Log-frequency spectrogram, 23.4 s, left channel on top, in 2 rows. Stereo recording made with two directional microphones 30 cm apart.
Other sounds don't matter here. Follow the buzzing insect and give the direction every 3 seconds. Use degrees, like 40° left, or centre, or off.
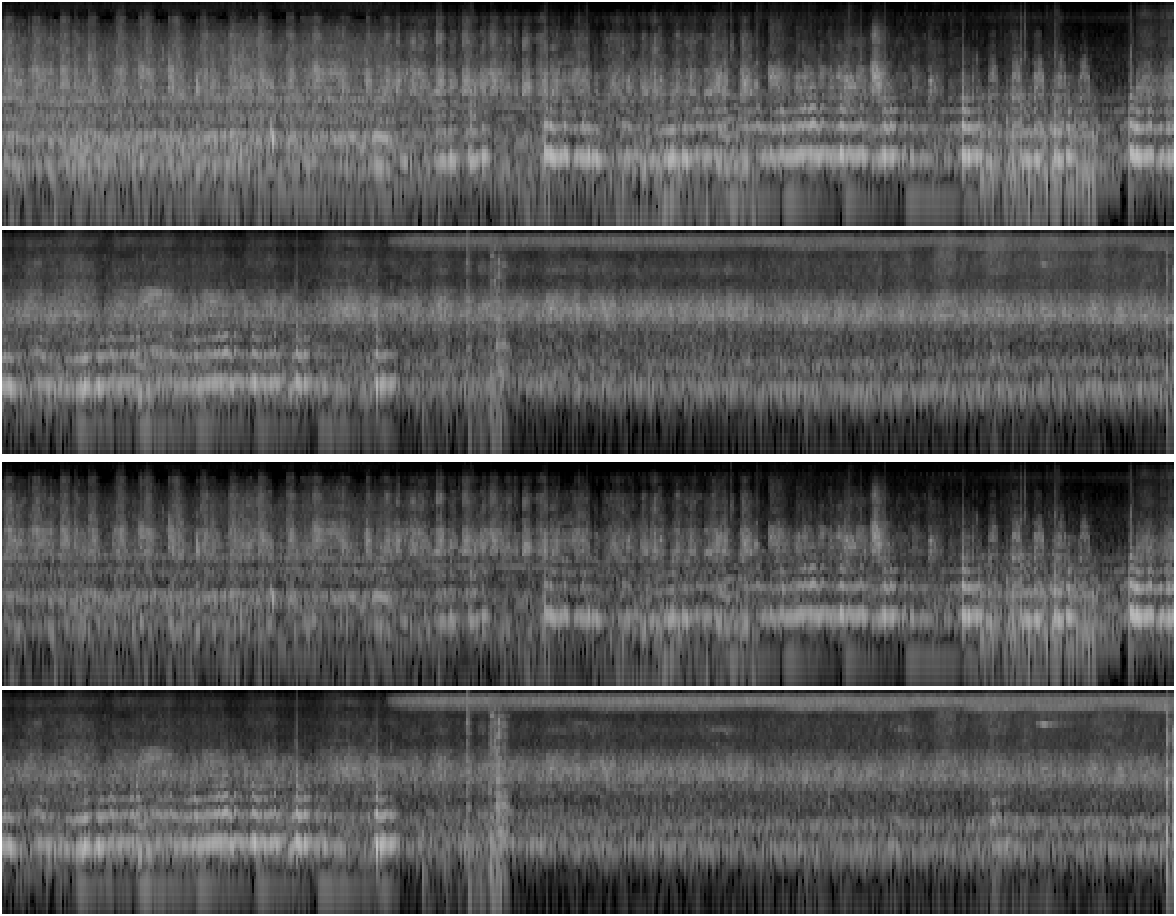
50° left, 40° left, 30° left, 10° left, 10° right, 30° right, 40° right, 50° right.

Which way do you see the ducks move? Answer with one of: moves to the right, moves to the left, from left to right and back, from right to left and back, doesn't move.
doesn't move.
